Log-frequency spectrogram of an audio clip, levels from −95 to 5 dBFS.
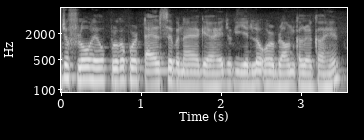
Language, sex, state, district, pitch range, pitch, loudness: Hindi, male, Arunachal Pradesh, Longding, 125-155 Hz, 130 Hz, -13 LUFS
